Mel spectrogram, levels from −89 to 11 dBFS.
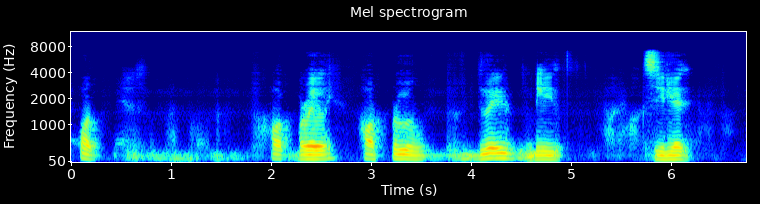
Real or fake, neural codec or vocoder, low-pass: fake; codec, 16 kHz, 0.5 kbps, FreqCodec, larger model; 7.2 kHz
